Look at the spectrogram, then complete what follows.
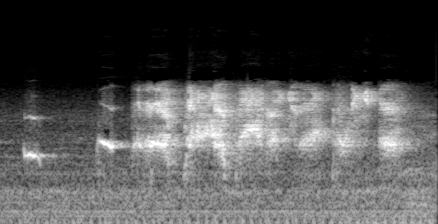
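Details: A parrot gives a few short whistles, then a dense burst of harsh, chattering squawks and warbling notes running continuously for about two seconds.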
